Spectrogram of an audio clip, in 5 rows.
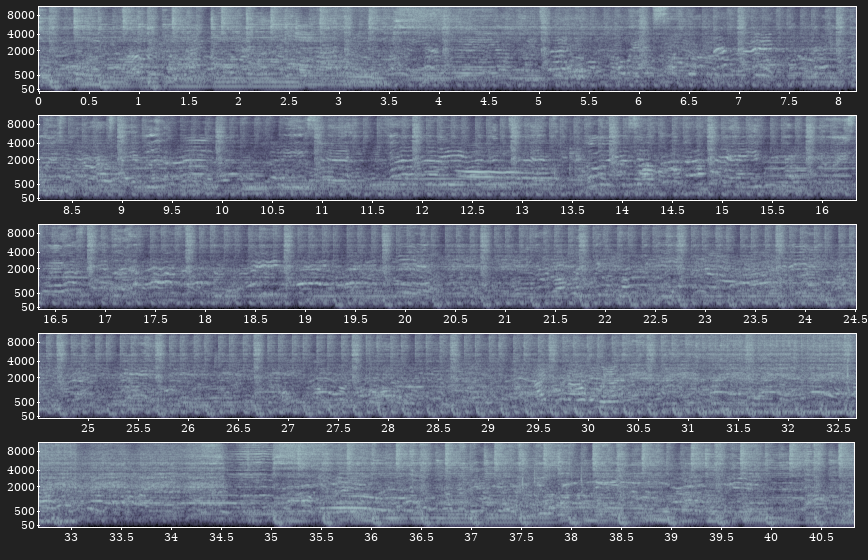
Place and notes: partying people at one of the most famous bars/clubs in berlin
the city, the country & me: may 25, 2015
Berlin, Germany, 25 May 2015, ~02:00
